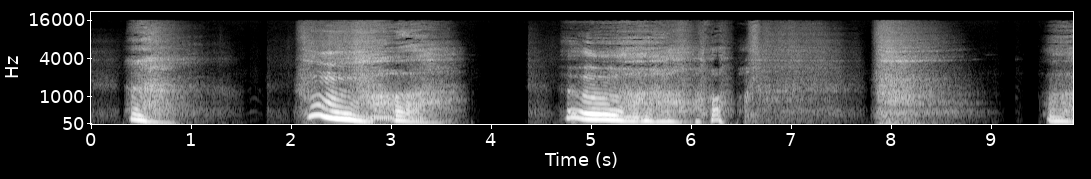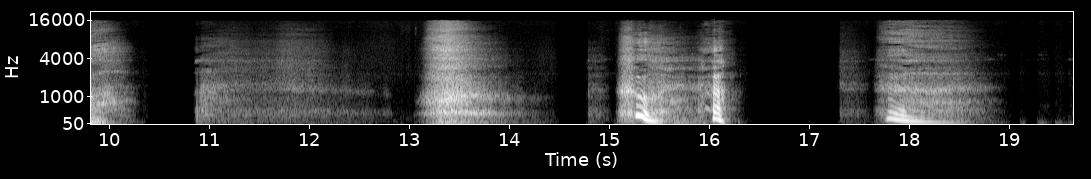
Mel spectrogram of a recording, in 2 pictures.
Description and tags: AS012949 relief
voice of user AS012949
comfort, solace, relief, male, human, man, vocal, voice, wordless, consolation, cheer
